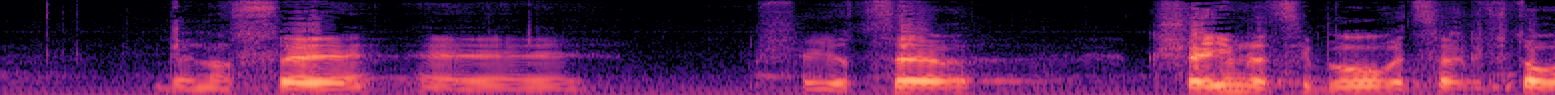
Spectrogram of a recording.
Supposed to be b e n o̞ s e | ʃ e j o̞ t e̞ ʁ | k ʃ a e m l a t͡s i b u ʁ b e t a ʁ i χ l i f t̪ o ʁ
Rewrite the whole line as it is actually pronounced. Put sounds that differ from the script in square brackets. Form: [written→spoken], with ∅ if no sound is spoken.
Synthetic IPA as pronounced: b e n o̞ s e | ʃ e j o̞ [t→t͡s] e̞ ʁ | k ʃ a [e→i] m l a t͡s i b u ʁ [b→v] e [t→t͡s] a ʁ i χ l i f t̪ o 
